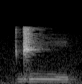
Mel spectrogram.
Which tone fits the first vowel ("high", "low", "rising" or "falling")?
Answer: low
